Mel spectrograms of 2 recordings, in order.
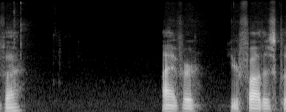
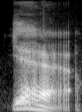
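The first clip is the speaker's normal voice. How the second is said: loud triumphant yell; excited shout; 9 semitones higher, 9 dB louder than usual. Real, not acted. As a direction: cheer it out loud. Streamer cheers at game menu.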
